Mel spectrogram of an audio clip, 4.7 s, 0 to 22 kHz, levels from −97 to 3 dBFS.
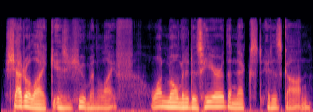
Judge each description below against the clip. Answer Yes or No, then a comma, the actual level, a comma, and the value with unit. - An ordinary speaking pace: Yes, average, 190 wpm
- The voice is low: Yes, low, 125 Hz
